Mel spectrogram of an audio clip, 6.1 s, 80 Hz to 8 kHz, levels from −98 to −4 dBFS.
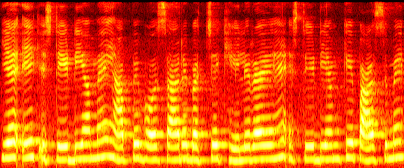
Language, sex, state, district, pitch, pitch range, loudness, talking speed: Hindi, female, Chhattisgarh, Bilaspur, 240 Hz, 225-255 Hz, -15 LUFS, 170 wpm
